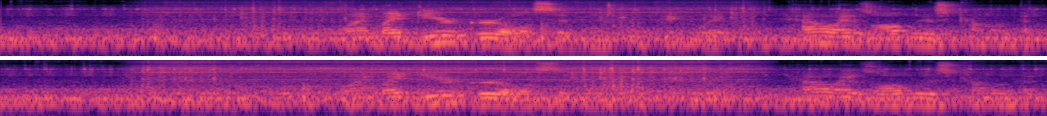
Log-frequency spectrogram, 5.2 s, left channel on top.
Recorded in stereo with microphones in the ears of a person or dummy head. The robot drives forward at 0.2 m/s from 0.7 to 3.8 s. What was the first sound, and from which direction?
A man speaking, 25° left (ahead or behind).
